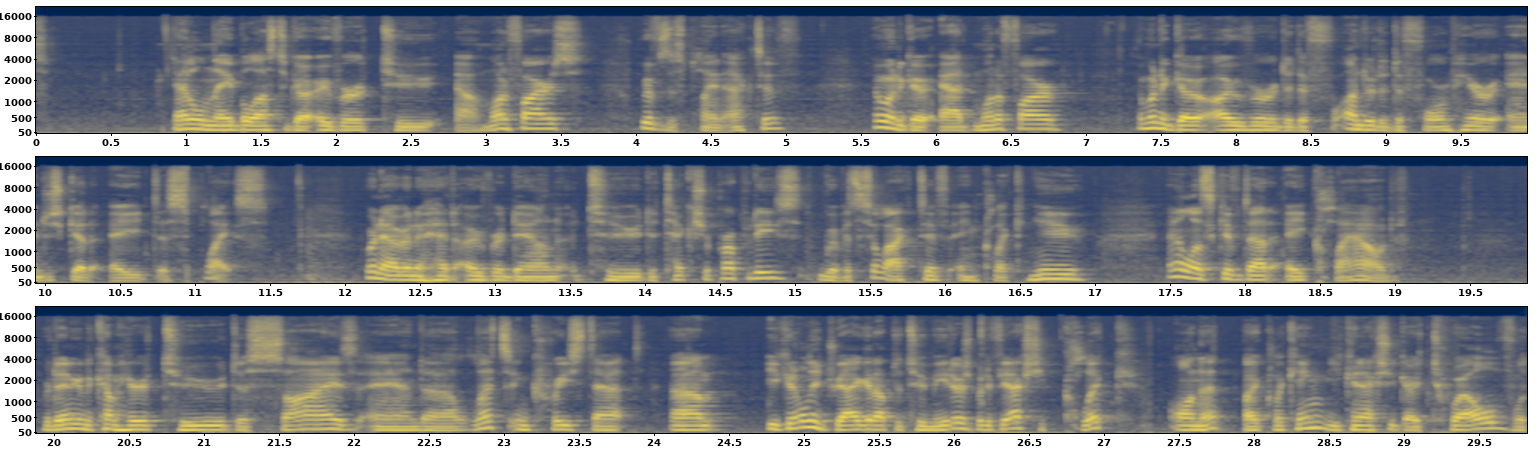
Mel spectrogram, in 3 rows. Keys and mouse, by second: 3.0-6.0 drag, 14.2-16.2 drag, 19.1-22.6 drag, 19.1-27.3 middle drag, 19.1-22.6 right drag, 27.3-29.8 drag.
